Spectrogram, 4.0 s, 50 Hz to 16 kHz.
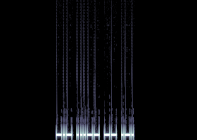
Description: Morse code, heard as a keyed tone, about 36 wpm, 700 Hz. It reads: K3MR
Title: Call Signs - 35wpm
